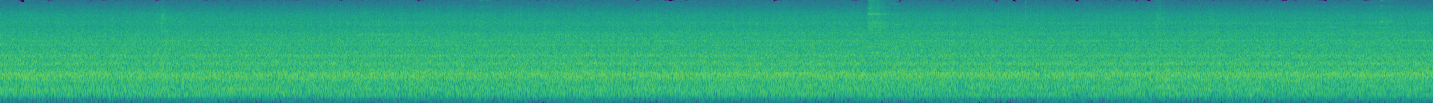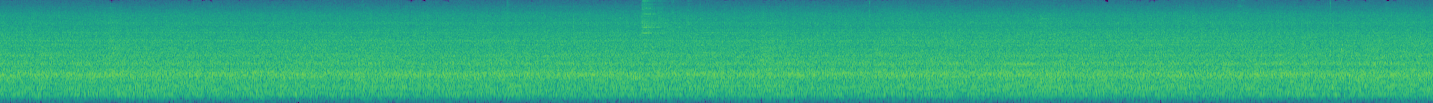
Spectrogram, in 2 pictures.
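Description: Roller power feeder's electric motor and rollers running with a steady whirr and a faint hum. Two light clicks come about a third and about three-quarters of the way through.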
